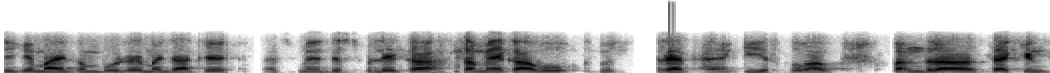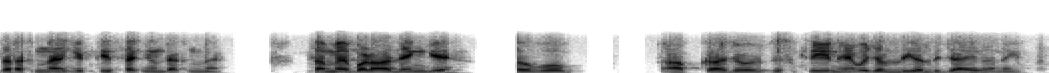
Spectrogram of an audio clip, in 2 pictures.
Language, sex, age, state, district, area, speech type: Hindi, male, 60+, Rajasthan, Jaipur, urban, conversation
